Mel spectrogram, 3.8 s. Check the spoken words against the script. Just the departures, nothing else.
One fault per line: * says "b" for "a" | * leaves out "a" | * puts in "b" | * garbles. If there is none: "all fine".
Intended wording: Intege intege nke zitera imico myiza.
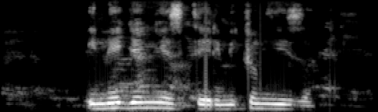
* leaves out "intege"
